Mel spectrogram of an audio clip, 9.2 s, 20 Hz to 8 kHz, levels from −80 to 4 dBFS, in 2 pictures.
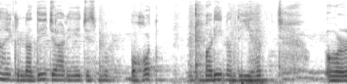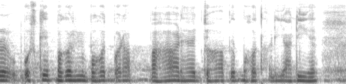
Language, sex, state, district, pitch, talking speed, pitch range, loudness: Hindi, male, Bihar, Purnia, 160 Hz, 150 wpm, 150-165 Hz, -27 LUFS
